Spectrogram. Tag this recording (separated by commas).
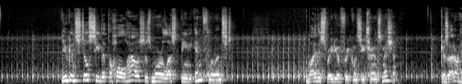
inside a small room, Speech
